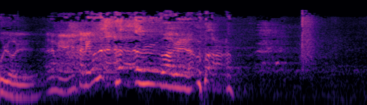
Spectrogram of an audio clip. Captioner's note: slurred barking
